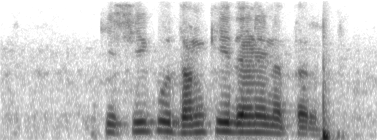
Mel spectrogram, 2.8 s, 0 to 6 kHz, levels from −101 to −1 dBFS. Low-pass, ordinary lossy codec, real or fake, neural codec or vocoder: 5.4 kHz; Opus, 16 kbps; real; none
